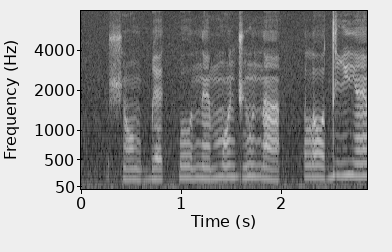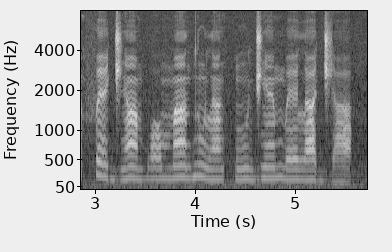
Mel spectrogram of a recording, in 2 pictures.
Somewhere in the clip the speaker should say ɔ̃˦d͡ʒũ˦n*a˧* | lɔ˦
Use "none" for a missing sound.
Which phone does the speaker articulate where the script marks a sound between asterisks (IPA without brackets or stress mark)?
ã˧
